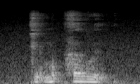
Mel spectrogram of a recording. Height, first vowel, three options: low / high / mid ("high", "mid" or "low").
mid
